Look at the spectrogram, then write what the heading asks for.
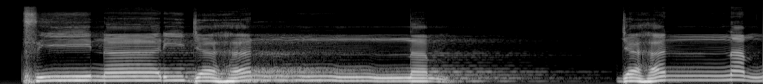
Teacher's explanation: nun yang bertasdid gunna musyaddada kita dengungan selama 3 harakat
